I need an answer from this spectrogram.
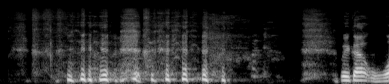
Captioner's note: laughter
